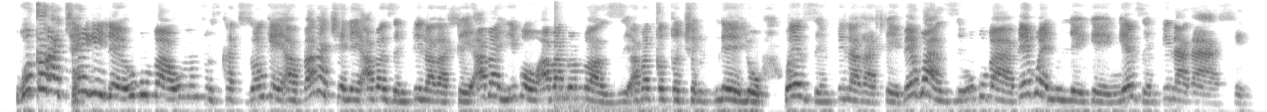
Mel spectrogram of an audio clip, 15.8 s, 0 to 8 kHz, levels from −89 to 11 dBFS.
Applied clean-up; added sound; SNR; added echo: neural separator model SepFormer DNS4.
